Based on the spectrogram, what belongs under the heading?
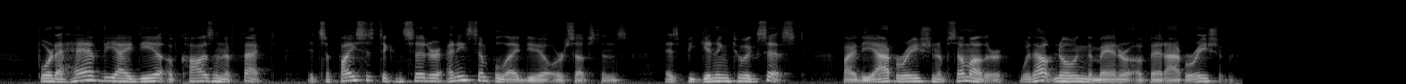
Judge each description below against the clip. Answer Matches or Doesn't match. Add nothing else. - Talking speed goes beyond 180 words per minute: Doesn't match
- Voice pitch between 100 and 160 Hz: Matches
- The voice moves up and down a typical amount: Doesn't match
